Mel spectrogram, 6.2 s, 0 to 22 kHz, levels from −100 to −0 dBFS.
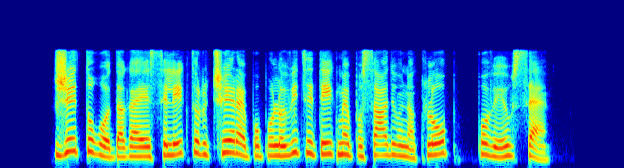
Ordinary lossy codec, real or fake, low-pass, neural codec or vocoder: none; real; 7.2 kHz; none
